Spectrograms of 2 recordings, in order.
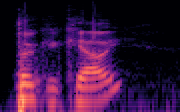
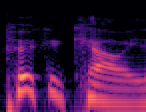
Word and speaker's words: Pukekohe: how do you pronounce that place where Franklin Park is? – Pukekohe. – Pukekohe, there we go.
